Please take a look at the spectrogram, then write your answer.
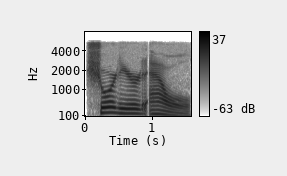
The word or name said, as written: short-eared owl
